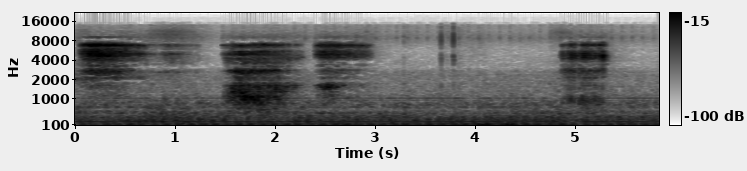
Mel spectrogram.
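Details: Light snoring while asleep with the mouth open and drooling: repeated soft, hissing, whistling breaths at irregular intervals.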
